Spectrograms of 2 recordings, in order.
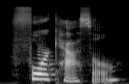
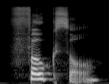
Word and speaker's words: forecastle: forecastle Common mispronunciation. forecastle Correct pronunciation. focsle Two syllables only. One of the most dramatic reductions in English.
